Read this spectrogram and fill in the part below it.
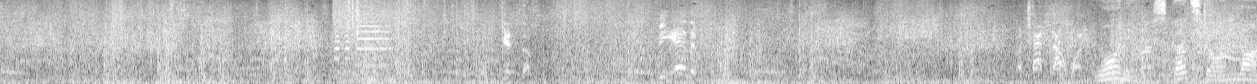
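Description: Explosions boom loudly and rumble.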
